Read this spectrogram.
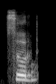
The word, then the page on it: surd: Indian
